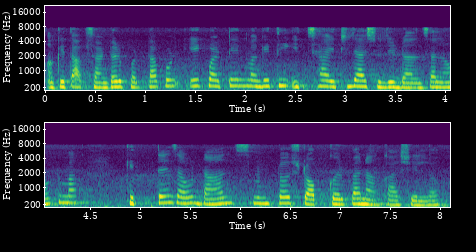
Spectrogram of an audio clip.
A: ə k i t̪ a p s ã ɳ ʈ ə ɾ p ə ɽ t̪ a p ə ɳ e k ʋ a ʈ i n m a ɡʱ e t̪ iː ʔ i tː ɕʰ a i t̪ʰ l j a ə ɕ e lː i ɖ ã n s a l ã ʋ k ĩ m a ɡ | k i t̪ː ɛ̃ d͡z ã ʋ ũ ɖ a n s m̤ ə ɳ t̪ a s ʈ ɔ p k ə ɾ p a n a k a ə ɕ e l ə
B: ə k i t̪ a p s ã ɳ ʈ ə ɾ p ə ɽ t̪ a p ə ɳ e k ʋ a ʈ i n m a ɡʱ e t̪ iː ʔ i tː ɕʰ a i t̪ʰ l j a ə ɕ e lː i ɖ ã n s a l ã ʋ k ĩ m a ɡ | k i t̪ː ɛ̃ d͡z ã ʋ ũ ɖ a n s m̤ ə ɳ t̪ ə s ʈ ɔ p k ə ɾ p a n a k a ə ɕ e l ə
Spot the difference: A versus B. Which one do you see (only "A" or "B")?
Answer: B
